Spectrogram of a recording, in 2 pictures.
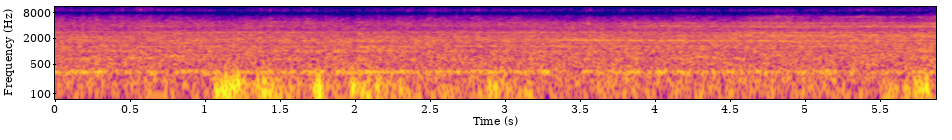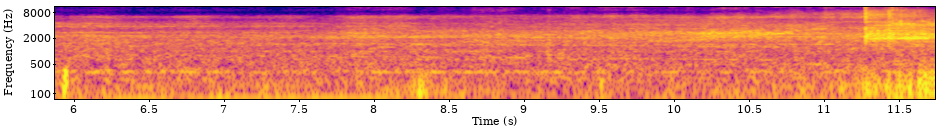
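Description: Steady city traffic hum with a faint steady drone and a few low thumps. A hiss builds late on, and a sharper, brighter hiss breaks in suddenly just before the end.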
